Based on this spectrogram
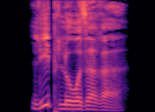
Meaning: inflection of lieblos: 1. strong/mixed nominative/accusative feminine singular comparative degree 2. strong nominative/accusative plural comparative degree
- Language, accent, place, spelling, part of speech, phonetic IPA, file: German, Germany, Berlin, lieblosere, adjective, [ˈliːploːzəʁə], De-lieblosere.ogg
